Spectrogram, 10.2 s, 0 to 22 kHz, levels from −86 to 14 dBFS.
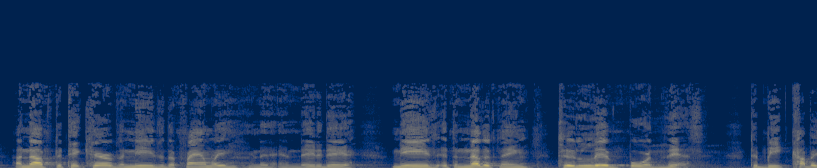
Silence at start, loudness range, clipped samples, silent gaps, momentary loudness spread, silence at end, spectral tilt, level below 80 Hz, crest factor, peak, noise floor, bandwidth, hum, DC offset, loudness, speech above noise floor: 0.2 s; 7 LU; under 0.1%; none; 17 LU; 0 s; -7 dB/octave; -66 dBFS; 20 dB; -4 dBFS; -59 dBFS; 11.5 kHz; none; under 0.1%; -23 LUFS; 36 dB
